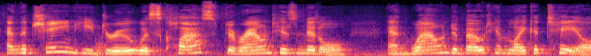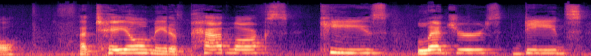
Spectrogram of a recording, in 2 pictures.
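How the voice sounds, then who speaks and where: A woman narrating a radio play from a script in a measured storytelling manner. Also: on the high side, poor audio. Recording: faint background noise.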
